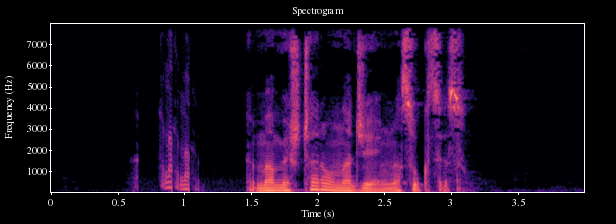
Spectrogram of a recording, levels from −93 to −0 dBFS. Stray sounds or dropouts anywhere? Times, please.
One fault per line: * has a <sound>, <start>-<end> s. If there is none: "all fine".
* has a chirp, 0.8-1.2 s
